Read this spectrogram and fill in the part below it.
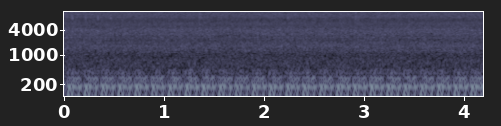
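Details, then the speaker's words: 2008 Audi Q7 4.2 V8 idling with a rhythmic puffing pulse from an exhaust leak at the left-side catalytic converter, whose expansion joint has failed; also history of misfires on startup. "It's got an exhaust leak, as you can hear. There's a catalytic converter on the left side because the expansion clutch joint has failed."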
